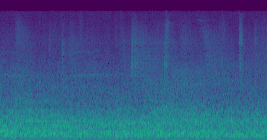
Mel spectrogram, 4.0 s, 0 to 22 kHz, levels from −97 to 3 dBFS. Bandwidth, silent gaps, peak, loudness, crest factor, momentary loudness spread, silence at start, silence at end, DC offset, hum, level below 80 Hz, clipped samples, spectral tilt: 16 kHz; none; -26 dBFS; -39 LUFS; 12 dB; 2 LU; 0 s; 0 s; 0.2%; none; -56 dBFS; under 0.1%; -6.5 dB/octave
